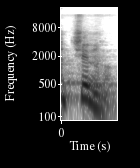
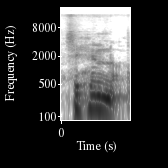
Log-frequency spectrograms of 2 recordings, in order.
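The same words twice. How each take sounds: First: चिन्ह said "chin-ha", n first; common misreading. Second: चिन्ह said "chih-na"; h before n. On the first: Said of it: "आप पढ़ते हो". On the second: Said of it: "आधा है होता है चिन्ह". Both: Shown as a demonstration.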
